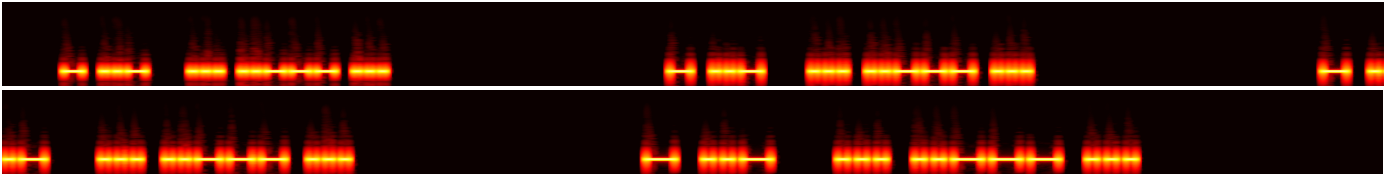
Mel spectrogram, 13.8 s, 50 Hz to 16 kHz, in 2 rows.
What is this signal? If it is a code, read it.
Morse code, heard as a keyed tone, about 33 wpm, 700 Hz. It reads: TU S2S TU S2S TU S2S TU S2S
